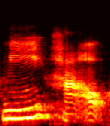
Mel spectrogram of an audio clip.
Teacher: Okay, so then when we say hi to someone, we are not reading 你好 because that is too difficult to pronounce. So we change the first word into second tone.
